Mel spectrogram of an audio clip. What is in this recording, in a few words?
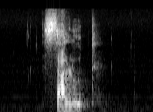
romanian hello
